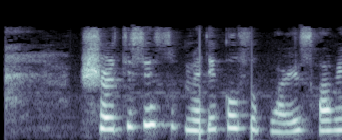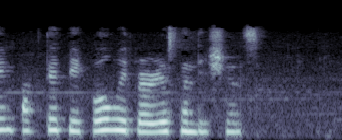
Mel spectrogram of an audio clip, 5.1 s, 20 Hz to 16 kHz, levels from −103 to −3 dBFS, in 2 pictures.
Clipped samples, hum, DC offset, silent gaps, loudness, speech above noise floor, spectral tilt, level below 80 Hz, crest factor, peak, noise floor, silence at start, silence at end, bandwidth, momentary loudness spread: under 0.1%; none; under 0.1%; none; -19 LUFS; 39 dB; -3.5 dB/octave; -60 dBFS; 18 dB; -2 dBFS; -59 dBFS; 0.05 s; 0.65 s; 7.8 kHz; 13 LU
